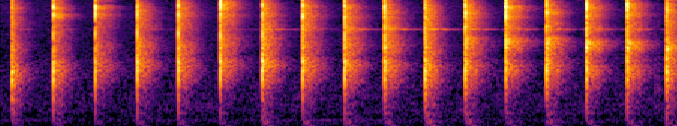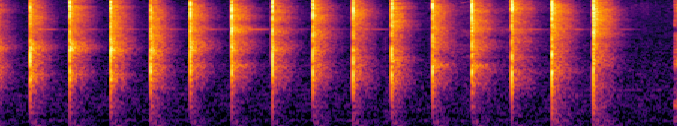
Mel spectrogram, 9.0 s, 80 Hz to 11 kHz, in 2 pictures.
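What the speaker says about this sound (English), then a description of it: "I'm going to use a little hammer action." A small hammer tapping a part into a Ruger 10/22 ArchAngel 556 kit, about thirty crisp, evenly spaced strikes in a steady rhythm, close and fairly loud, each with a short ringing decay.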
